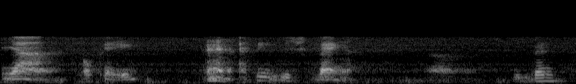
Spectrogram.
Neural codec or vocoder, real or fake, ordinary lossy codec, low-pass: vocoder, 44.1 kHz, 80 mel bands, Vocos; fake; AAC, 24 kbps; 3.6 kHz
